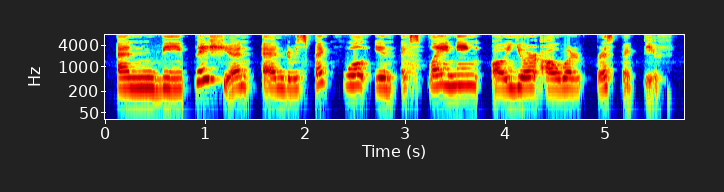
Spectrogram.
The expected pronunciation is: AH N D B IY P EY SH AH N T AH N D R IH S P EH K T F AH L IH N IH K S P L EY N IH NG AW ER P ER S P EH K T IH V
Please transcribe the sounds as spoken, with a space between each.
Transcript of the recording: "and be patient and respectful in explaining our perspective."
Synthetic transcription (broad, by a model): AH N B IY P EY SH AH N T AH N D R IH S P EH K T F AH L IH N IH K S P L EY N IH NG AW ER P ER S P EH K T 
